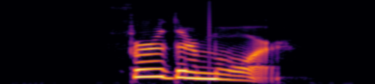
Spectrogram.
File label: "furthermore", voice, English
